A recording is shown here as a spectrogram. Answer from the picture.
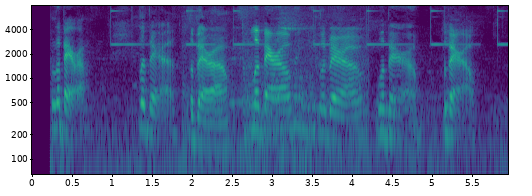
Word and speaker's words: libero: Libero. Libero. Libero. Libero. Libero. Libero. Libero. Libero. Libero. That's the proper way to say it in Europe. That's where it came from.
